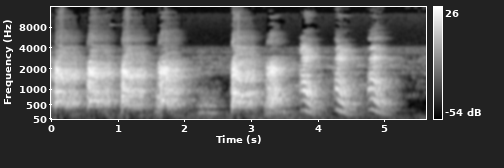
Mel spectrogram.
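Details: Lucky the Labrador, annoyed at being mocked, delivers rapid barks at about two per second, the later ones turning into falling, whiny yelps, with a brief human voice between.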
